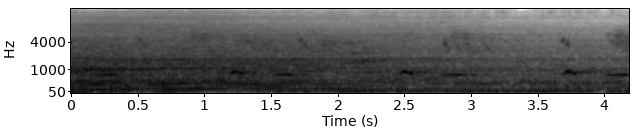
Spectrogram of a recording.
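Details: Cuckoo calling at a distance: soft two-note 'cuck-oo' phrases, higher note then lower, repeated about every 1.2 seconds, behind steady background noise and rumble.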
